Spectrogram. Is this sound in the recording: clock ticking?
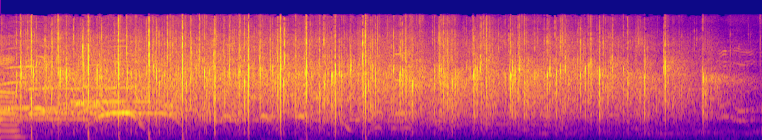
no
